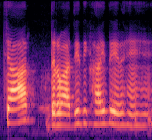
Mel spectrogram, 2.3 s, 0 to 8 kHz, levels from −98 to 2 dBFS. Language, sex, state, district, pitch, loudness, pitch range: Hindi, female, Chhattisgarh, Raipur, 230 Hz, -15 LUFS, 215-250 Hz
